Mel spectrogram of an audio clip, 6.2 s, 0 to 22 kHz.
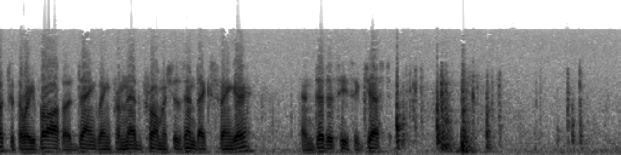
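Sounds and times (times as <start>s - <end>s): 
speech: 0.0s - 4.0s
apartment door swinging shut with a solid thump: 4.0s - 5.1s.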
